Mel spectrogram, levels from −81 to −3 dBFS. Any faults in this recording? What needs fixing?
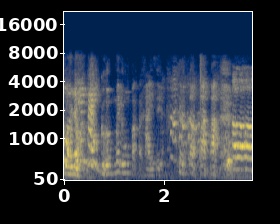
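Nothing here needs fixing. The speech stops at about 8 kHz, as expected from the call's Opus path, and the level dips and rises as the talker shifts position early on and again later, alongside some ordinary room noise.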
